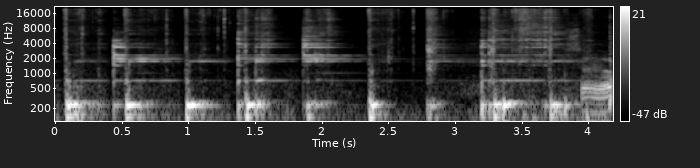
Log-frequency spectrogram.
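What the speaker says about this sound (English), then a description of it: "it's just a matter of smashing it up and down, crushing it all up to ash" Metal pounding in a welded dolly pot, crushing gold-plated corner bags to ash and dust: a steady series of about nine sharp, ringing clinks, each strike followed by a brief metallic ring, close and loud.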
